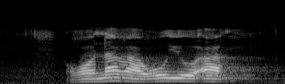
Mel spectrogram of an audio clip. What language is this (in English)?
Northern Sotho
